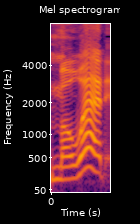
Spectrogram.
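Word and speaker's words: Moët: According to Google, surprisingly, Moet is pronounced with a hard T and not a silent T, as is typical for most of the French language.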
